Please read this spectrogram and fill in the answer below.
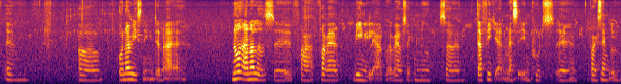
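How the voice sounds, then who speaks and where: Speaking at a medium pitch with monotone, flat intonation, a woman goes at a very slow pace with long, frequent pauses amid audible room echo. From Denmark. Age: 20s. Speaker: student. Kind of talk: testimony. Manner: halting, many fillers.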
